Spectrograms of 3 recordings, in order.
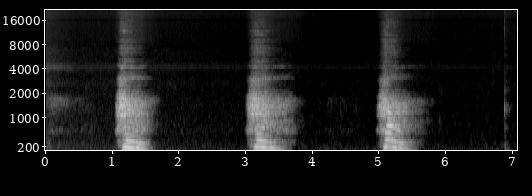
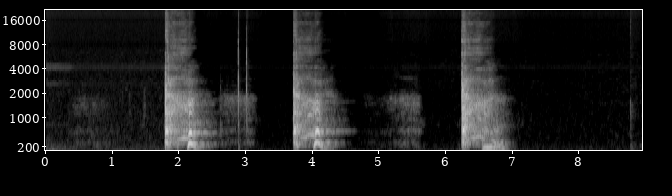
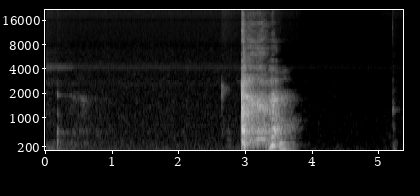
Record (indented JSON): {
  "exhalation_length": "7.1 s",
  "exhalation_amplitude": 31862,
  "exhalation_signal_mean_std_ratio": 0.35,
  "three_cough_length": "9.0 s",
  "three_cough_amplitude": 32768,
  "three_cough_signal_mean_std_ratio": 0.29,
  "cough_length": "5.4 s",
  "cough_amplitude": 32768,
  "cough_signal_mean_std_ratio": 0.24,
  "survey_phase": "beta (2021-08-13 to 2022-03-07)",
  "age": "65+",
  "gender": "Female",
  "wearing_mask": "No",
  "symptom_none": true,
  "smoker_status": "Current smoker (11 or more cigarettes per day)",
  "respiratory_condition_asthma": false,
  "respiratory_condition_other": false,
  "recruitment_source": "REACT",
  "submission_delay": "2 days",
  "covid_test_result": "Negative",
  "covid_test_method": "RT-qPCR",
  "influenza_a_test_result": "Negative",
  "influenza_b_test_result": "Negative"
}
